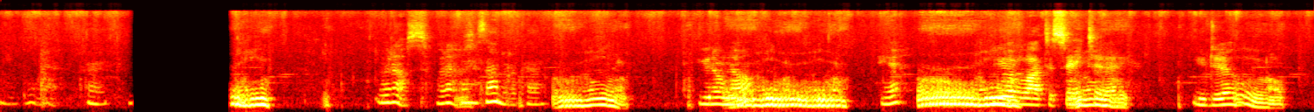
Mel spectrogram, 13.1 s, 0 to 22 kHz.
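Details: Bichon Frise female appearing to converse with her owner indoors, recorded on an iPhone 5: sustained, wobbling, yodel-like moans lasting around one to two seconds each, interleaved with the owner's talking and a brief silent gap.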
